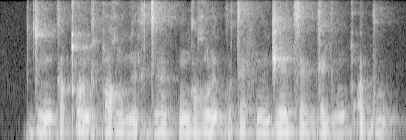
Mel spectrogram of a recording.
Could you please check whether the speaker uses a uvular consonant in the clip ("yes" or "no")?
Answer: yes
